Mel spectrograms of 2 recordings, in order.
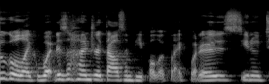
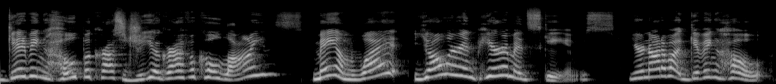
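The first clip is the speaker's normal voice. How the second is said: incredulous disbelief; 6 semitones higher than usual. Real, not acted. Incredulous mocking of speech line.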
